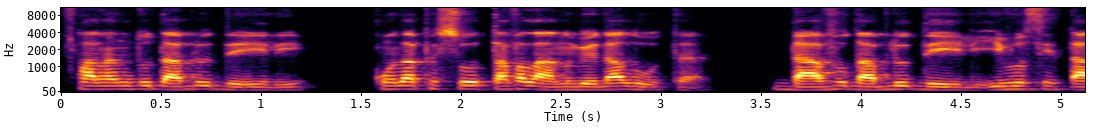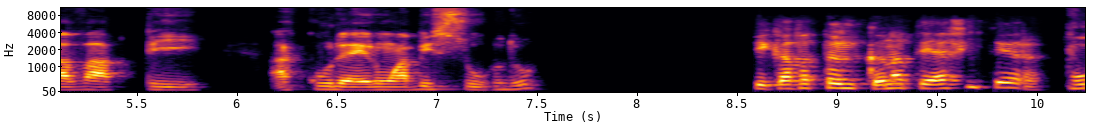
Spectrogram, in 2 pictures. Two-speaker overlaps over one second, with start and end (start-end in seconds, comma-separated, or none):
none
